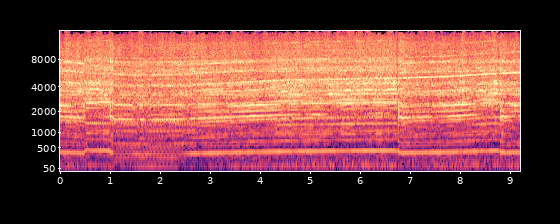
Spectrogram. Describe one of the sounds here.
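A racing car engine whines at high revs, shifting gears up and down.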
